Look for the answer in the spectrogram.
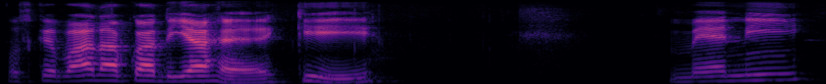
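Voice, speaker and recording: A man with an Indian accent, his voice a little high and sharp-toned, works unhurriedly through an English textbook lesson. He reads each English line, explains it in Hindi, and repeats every answer word. The audio sounds dull.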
